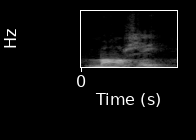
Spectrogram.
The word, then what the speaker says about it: mange: So, don't pronounce the E, je mange, don't pronounce the ES, tu manges, il mange, elle mange, on mange.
